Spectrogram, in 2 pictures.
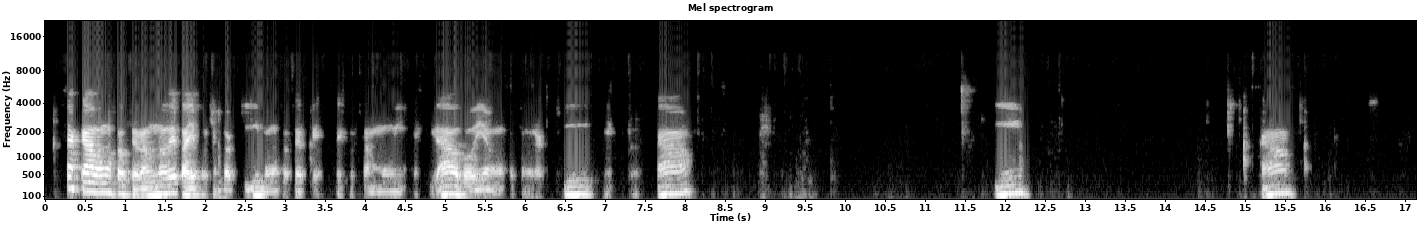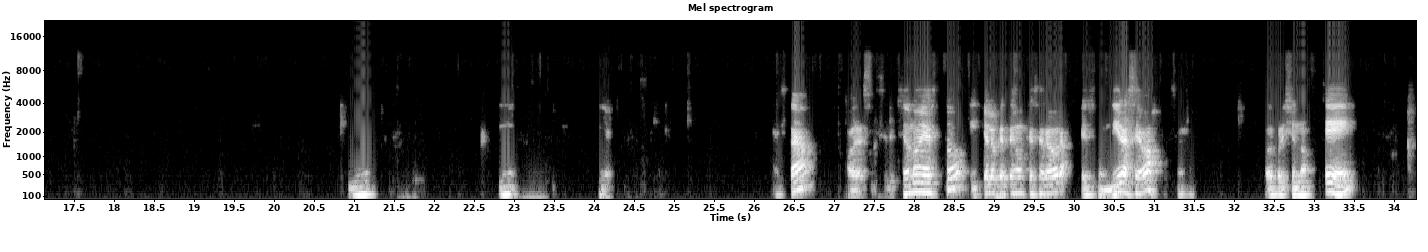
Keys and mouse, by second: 0.6 middle click, 1.9 middle click, 4.1-5.6 drag, 6.9-8.2 drag, 10.5 click, 12.0 shift+middle click, 13.4 click, 14.9 shift+middle click, 15.4 shift+middle click, 17.3 click, 19.0 click, 21.5 click, 23.5 click, 24.9 middle click, 26.3 click, 27.9 shift+middle click, 29.4 middle click, 31.6 middle click, 32.8 middle click.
